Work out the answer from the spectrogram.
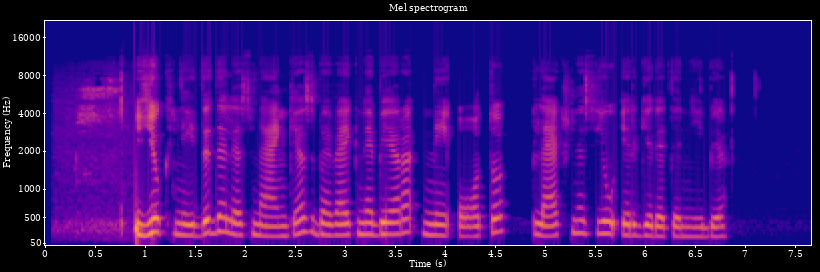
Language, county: Lithuanian, Kaunas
